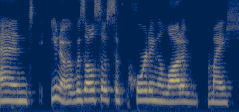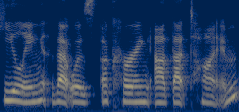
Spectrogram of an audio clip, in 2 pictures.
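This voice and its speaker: Over a quiet background comes a plain, everyday voice at a moderate pace with fairly even intonation. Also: woman, medium pitch for a woman. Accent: Canadian. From Ottawa, Canada. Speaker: yoga teacher. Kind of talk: casual chat.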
